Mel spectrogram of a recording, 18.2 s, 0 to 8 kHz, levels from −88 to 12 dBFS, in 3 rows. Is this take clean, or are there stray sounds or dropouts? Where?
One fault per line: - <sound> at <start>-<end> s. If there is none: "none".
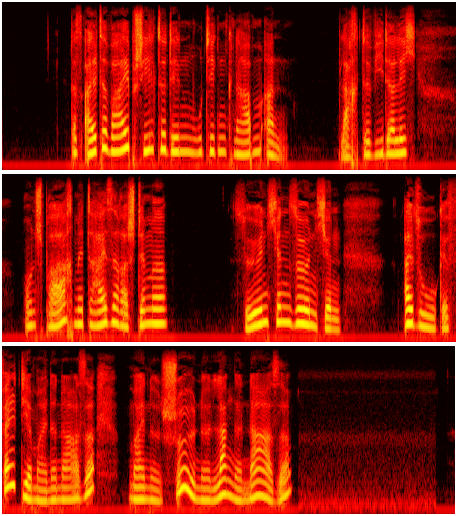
none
